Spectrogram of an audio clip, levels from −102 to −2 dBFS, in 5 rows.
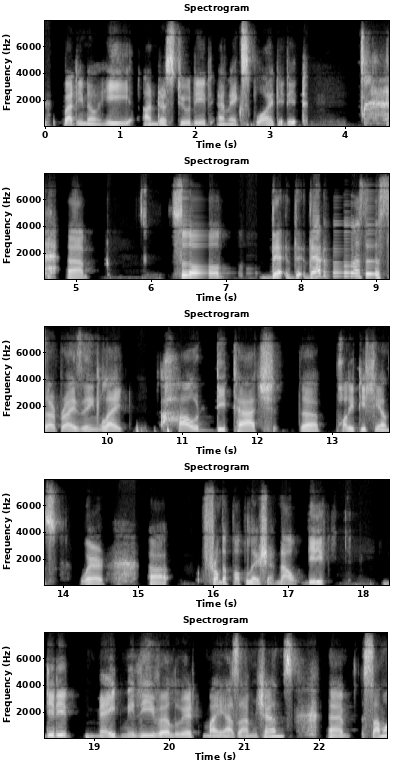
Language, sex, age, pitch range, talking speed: English, male, 50-69, 115-145 Hz, 100 wpm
